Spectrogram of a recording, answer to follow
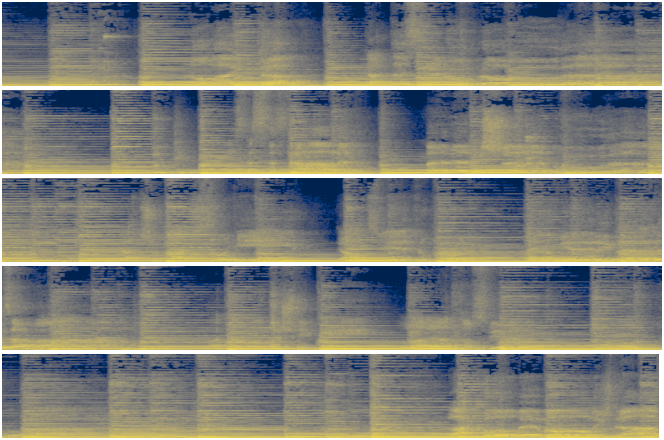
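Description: Acoustic guitar strummed in steady chords, with a man singing over it.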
